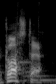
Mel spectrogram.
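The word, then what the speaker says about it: Gloucester: Cester is pronounced stir. Lester, Worcester, Glouester.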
